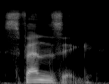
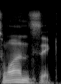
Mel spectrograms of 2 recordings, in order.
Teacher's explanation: in standard High German, the German you learn in school, and here on the news, that final G softens into an ich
